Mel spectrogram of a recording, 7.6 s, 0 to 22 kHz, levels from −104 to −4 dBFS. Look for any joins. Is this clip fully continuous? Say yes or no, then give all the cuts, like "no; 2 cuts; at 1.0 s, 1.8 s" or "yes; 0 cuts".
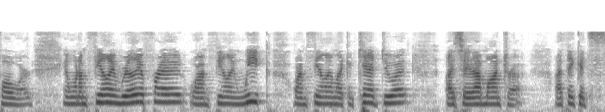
yes; 0 cuts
